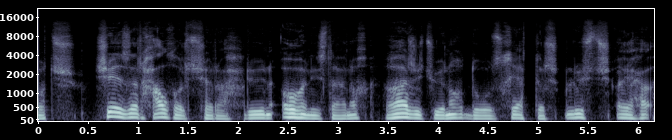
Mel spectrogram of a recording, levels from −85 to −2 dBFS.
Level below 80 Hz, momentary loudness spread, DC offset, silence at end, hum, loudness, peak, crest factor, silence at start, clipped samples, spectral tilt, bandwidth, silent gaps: -58 dBFS; 11 LU; under 0.1%; 0 s; none; -24 LUFS; -4 dBFS; 18 dB; 0 s; under 0.1%; -7 dB/octave; 13 kHz; none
